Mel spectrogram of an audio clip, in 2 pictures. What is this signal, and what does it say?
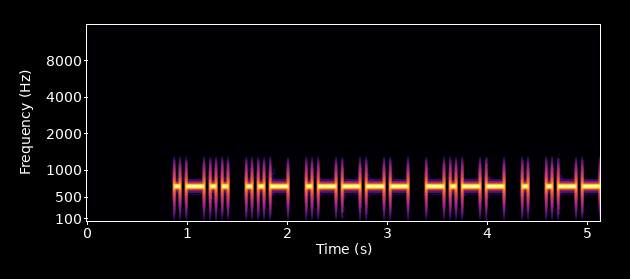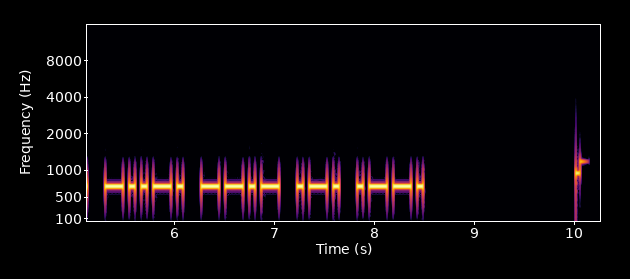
Morse code, heard as a keyed tone, about 20 wpm, 700 Hz. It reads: LU1YEW/QRP
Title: Difficult Call Signs 20wpm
